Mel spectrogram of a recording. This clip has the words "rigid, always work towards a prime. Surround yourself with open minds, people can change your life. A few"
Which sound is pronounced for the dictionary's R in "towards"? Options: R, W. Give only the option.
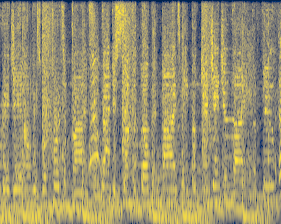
R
